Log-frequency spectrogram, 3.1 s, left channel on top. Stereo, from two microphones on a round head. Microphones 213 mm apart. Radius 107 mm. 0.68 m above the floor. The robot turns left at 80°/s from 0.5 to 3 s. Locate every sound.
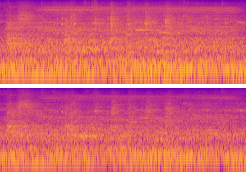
0.0 s running water: 175° left, 1.7 m; by 3.1 s 25° right, 1.7 m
